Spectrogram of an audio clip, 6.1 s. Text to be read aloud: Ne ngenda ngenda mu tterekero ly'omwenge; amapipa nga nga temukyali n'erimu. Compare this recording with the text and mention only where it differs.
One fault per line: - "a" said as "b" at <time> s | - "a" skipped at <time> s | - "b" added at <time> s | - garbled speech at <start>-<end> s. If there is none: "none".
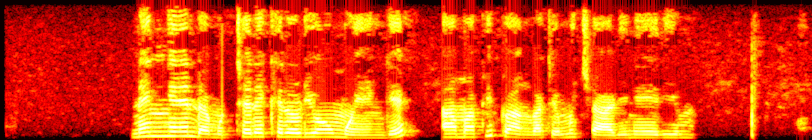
- "ngenda" skipped at 1.5 s
- "nga" skipped at 4.0 s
